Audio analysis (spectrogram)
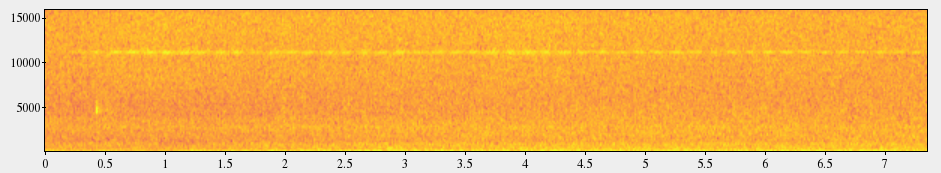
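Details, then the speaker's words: Alternate PC power supply plugged directly into wall outlet: soft steady low hum with only CPU fan noise, no buzz or whine, for comparison with a buzzing EVGA GQ 650. "so the PCU is plugged into the wall and now when I turn it on there is no noise coming from this piece"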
